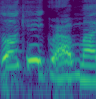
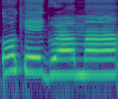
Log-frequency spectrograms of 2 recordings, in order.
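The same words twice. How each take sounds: First: Higher, slowish breezy brush-off; imitating her sons. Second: Higher, louder, slow dismissive drawl; imitating her sons. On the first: Mother mimics her boys shrugging off grandma, higher and breezy. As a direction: toss it off like a kid ignoring grandma. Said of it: "They're just like". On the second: Mother mimics her boys brushing off grandma, high, loud and slow. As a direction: brush her off slowly and breezily. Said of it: "now they're like".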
